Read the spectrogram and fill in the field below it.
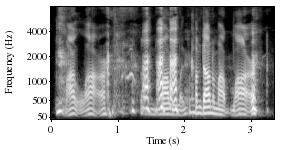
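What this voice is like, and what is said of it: Heavy Valley girl accent. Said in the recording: “in a heavy Valley girl accent”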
